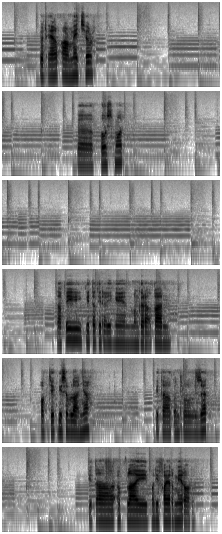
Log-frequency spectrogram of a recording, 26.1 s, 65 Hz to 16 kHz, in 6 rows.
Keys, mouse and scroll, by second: 1.6 click, 2.3-2.7 middle drag, 2.7 Tab, 3.0-3.5 scroll up 2, 3.5 click, 3.9 shift+middle click, 4.5-5.1 scroll down 1, 5.1-8.1 drag, 8.1 e, 8.9 click, 9.3 click, 10.5 r, 14.4-14.9 shift+middle drag, 14.9 scroll up 1, 15.1 scroll down 2, 15.2-17.7 middle drag, 17.7 scroll up 1, 17.7-18.3 middle drag, 18.3 shift+scroll up 1, 18.3-18.8 shift+middle drag, 18.8 r, 20.5 ctrl+z, 20.7-21.9 ctrl+z, 23.8 scroll down 3, 25.6-26.1 drag.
